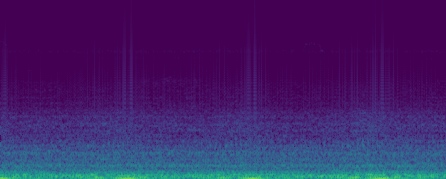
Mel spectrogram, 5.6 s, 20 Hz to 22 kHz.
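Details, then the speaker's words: New 2020 Ram 2500 with 249 miles, cold start on the fourth attempt after stalling, in reverse with foot on brake: deep steady rumble with slow swells as the idle sags; engine struggling to hold idle, cause unknown. "notice the idle dropping down i'm in reverse still foot on the brake"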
